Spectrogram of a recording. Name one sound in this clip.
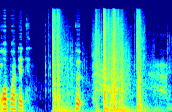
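A volley of muskets fires with sharp cracks.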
